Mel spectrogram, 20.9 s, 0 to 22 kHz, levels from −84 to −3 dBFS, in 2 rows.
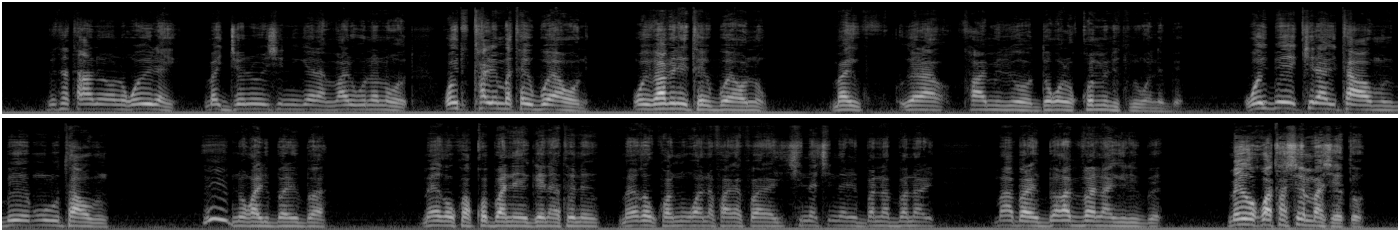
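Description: No technical faults are audible.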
